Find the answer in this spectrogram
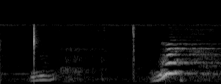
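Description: A dog whining briefly near the end, after a couple of sharp clicks.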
